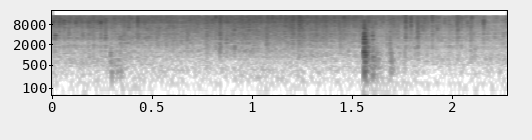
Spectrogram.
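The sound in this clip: Onions sizzle and fry in a pan, giving a steady, bright crackling hiss throughout with one brief, sharper pop partway through.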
